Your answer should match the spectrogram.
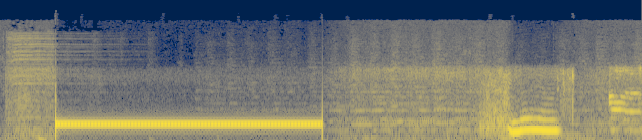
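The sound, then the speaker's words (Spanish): A steady, loud telephone dial tone holds for about two seconds while a call is being dialed, then cuts off, followed by line noise and short tonal blips as the call connects. “no haga ruido, ahí se está marcando, vamos a ver qué sucede.”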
